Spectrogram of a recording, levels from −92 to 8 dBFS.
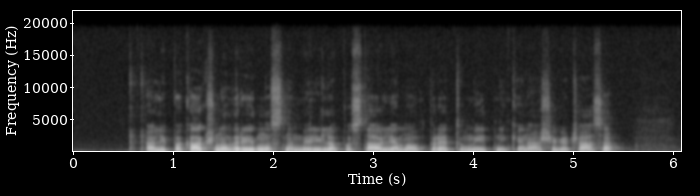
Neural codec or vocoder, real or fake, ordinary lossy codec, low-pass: none; real; none; 19.8 kHz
